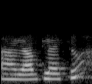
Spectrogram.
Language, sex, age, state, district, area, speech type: Kannada, female, 18-30, Karnataka, Kolar, rural, conversation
